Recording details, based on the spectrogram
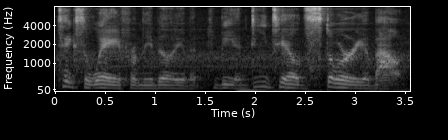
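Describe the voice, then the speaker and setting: A man hosting a casual software tutorial, talking in a rambling, informal way with wry asides. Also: mid-range voice, fast talker, a little hiss or hum. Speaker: tutorial host.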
